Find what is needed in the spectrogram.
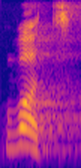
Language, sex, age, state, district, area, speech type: Goan Konkani, female, 45-60, Goa, Bardez, urban, read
